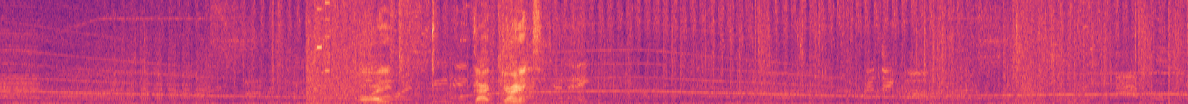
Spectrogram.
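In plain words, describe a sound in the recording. A police siren wails with a rising and falling pitch.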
